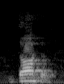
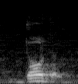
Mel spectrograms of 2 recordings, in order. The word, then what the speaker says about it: dawdle: d a w d l e the actual pronunciation of this word is daughter right so it's simply saying daughter right daughter whether it's british or american excellent birthday just simply you can sound like doddle right daughter now what daughter-based daughter means you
